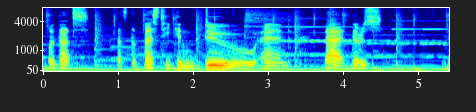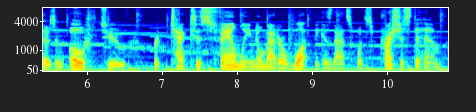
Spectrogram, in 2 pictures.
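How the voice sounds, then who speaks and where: Man musing in unhurried, casual commentary. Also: fairly low pitch. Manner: musing, speculative. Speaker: YouTube reaction host.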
